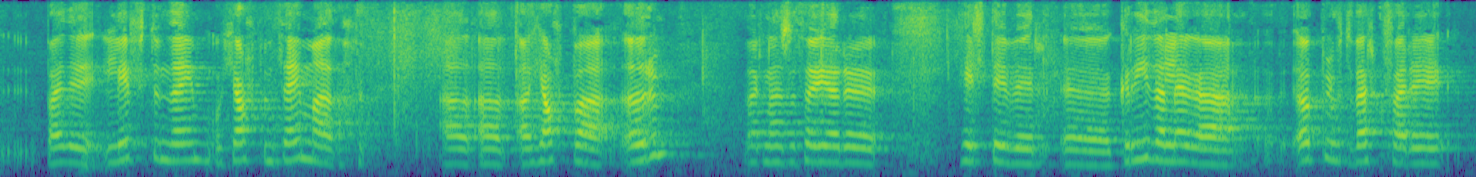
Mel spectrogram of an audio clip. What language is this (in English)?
Icelandic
